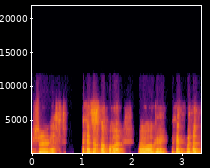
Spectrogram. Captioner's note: laughs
